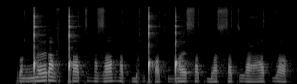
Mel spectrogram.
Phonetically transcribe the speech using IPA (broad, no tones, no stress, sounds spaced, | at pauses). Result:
ɾ ɔ ŋ͡ǃ ɜ ɾ ɑ v ǃ ɔ tˤ ɦ ɪ zˤ ɛ ɦ ɛ tˤ b ɪ ǃʼ ɑ tˤ ŋ͡ǃ ɜ s ɛ tˤ b ɔ s ʊ tˤ v ɔ ʕ ɛ tˤ dˤ ɜ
